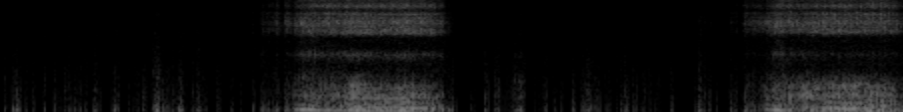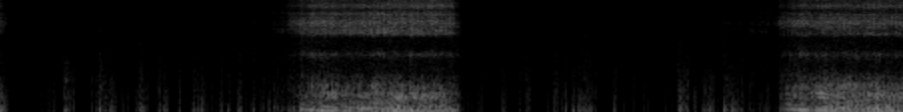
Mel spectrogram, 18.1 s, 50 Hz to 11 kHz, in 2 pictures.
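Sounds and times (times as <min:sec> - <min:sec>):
man snoring: 0:02.6 - 0:04.5, 0:07.4 - 0:09.1, 0:11.8 - 0:13.7, 0:16.8 - 0:18.0.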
